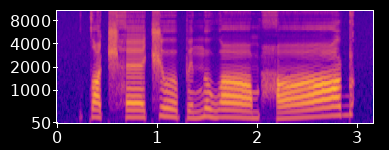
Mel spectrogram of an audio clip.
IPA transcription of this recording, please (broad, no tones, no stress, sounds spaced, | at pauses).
t̪ ɑ t͡ʃ h ɛː t͡ʃ ʊː p ɪ n̪ ʊ w ɑː m h ɑː ɖ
